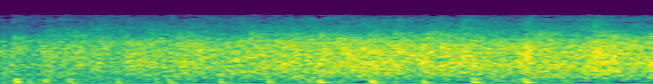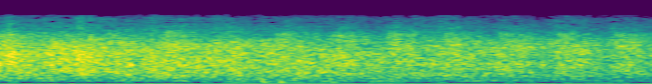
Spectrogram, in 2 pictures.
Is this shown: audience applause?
yes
